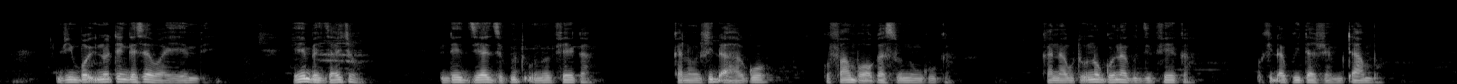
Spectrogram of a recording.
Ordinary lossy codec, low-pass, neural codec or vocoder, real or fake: MP3, 48 kbps; 7.2 kHz; none; real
